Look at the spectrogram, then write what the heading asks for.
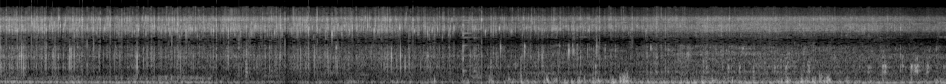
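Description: Chopped shallots and curry leaves sizzling in hot oil in a small aluminium kadai, the tempering (tadka) for sambar. The hiss is loud at first and eases slightly over the seconds.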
